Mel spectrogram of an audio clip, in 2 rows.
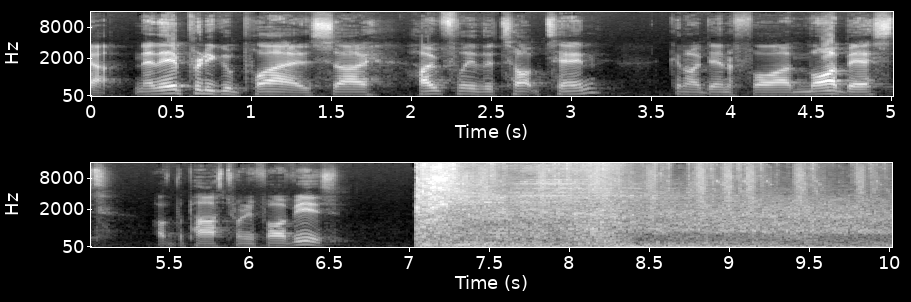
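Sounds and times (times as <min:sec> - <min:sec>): rumbling boom hit: 0:07.0 - 0:10.0.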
